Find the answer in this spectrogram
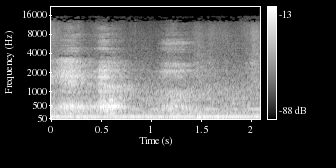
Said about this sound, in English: I'm sorry for all the yawning, you all.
